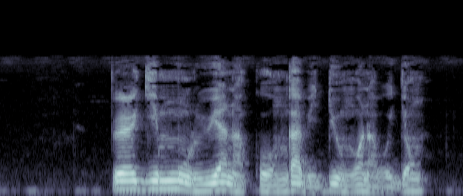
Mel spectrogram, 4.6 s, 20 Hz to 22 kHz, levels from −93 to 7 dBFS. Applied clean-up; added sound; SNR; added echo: none; none; none; none.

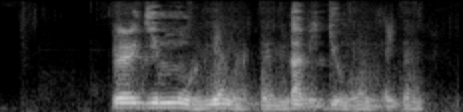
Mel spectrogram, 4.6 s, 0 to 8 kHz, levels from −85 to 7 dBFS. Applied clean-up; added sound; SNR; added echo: neural separator model SepFormer DNS4.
